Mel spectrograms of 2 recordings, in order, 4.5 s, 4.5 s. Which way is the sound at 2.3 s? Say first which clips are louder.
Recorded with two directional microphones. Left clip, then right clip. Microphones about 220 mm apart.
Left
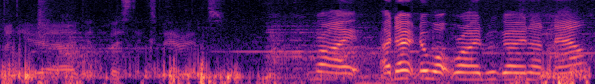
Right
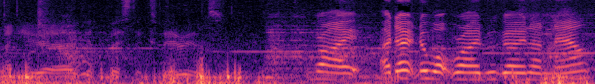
Left 2 dB; centre (ahead or behind).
